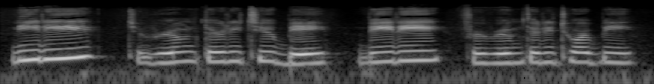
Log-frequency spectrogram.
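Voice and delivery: loud PA call over the speaker; intercom announcement. Acted. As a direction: page it like a hospital intercom. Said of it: "over the intercom with a voice".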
